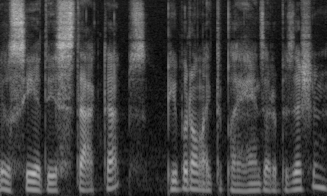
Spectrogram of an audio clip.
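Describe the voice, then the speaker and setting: Man at a medium pitch, fairly quick and somewhat breathy, fairly even intonation, dry, close sound with no echo. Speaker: online poker player. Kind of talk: casual commentary over gameplay.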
